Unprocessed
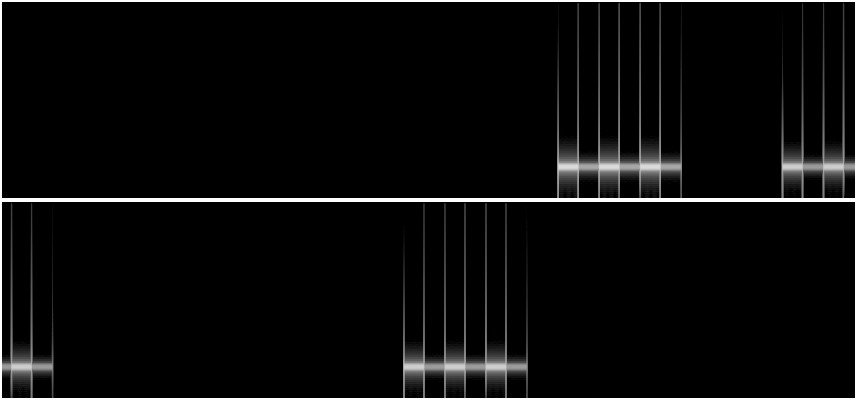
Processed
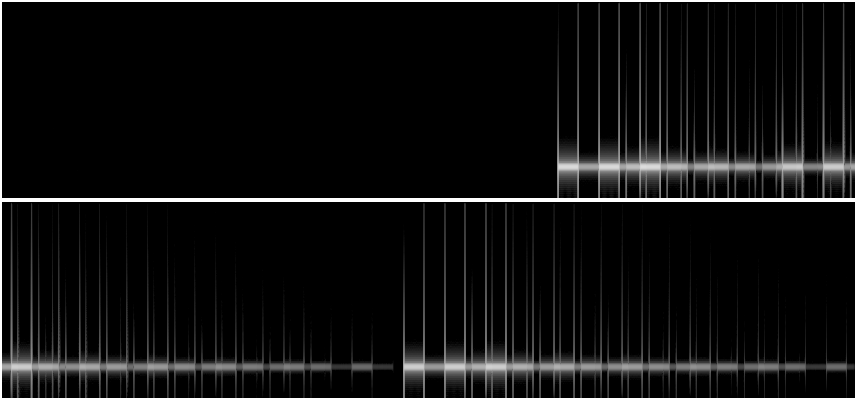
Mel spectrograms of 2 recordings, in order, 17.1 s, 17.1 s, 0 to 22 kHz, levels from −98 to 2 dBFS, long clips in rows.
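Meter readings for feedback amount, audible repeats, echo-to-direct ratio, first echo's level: 50%, 4, -12.5 dB, -14.0 dB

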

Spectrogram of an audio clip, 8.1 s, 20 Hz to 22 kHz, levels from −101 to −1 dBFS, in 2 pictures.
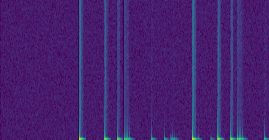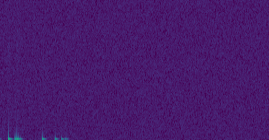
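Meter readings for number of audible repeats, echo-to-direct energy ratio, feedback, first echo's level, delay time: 2, -21.5 dB, 24%, -21.5 dB, 0.7 s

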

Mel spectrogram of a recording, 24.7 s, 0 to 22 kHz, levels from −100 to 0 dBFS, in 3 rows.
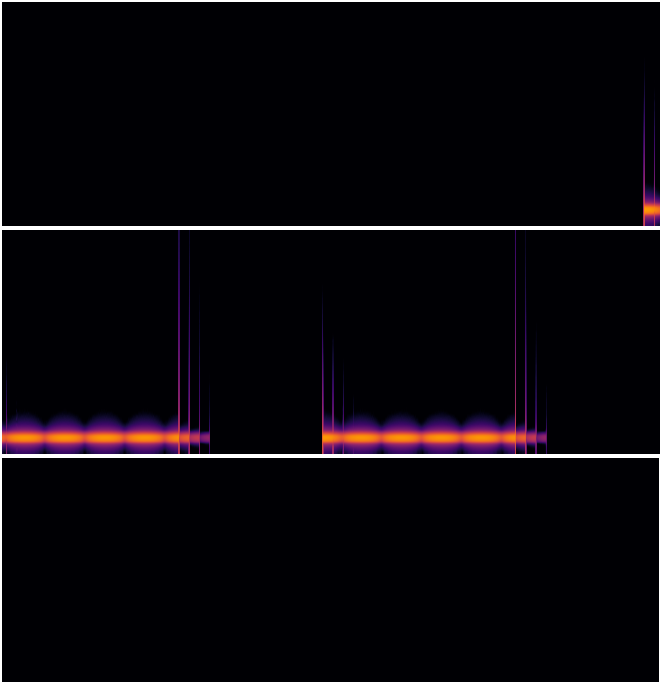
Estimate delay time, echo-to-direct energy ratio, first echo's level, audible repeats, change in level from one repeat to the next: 0.128 s, -10.0 dB, -10.0 dB, 2, -13.0 dB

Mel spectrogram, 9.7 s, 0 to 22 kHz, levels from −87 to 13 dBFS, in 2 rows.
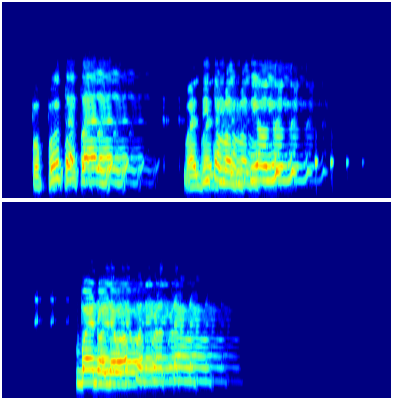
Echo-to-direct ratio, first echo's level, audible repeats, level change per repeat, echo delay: -7.0 dB, -7.0 dB, 2, -15.0 dB, 0.195 s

